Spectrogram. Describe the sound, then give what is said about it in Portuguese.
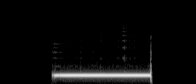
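A telephone call tone while redialing a phone call with a poor connection: one steady, mid-pitched electronic beep lasting about a second, starting and stopping abruptly, loud and clear with no voices around it. “Não, deixa eu ligar, vou ligar de novo, peraí.”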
